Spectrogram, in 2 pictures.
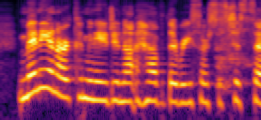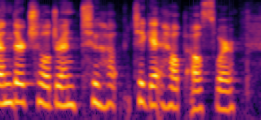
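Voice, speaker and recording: Through noticeable background noise, a high-pitched woman speaks at a fairly quick pace. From Orange, California. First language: Spanish. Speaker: public commenter. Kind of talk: public comment at board meeting.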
